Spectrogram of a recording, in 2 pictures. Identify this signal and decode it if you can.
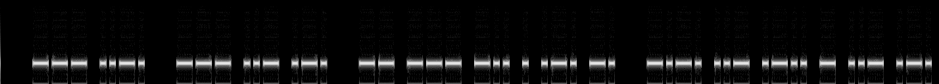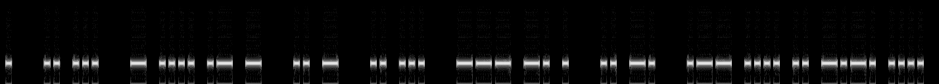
Morse code, heard as a keyed tone, about 25 wpm, 1000 Hz. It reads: OF OUR MODERN CULTURE IS THAT IT IS ONE IN WHICH
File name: qotdfiles / 25wpm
